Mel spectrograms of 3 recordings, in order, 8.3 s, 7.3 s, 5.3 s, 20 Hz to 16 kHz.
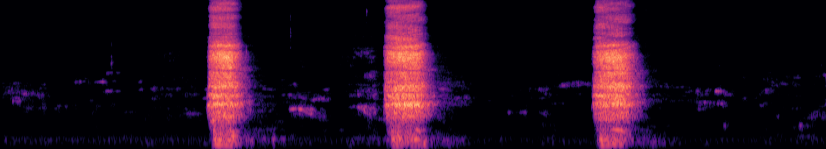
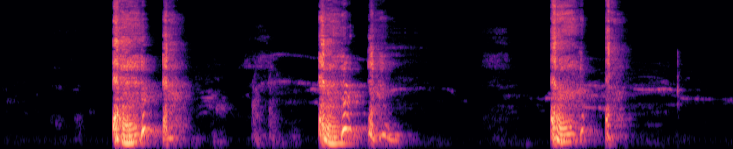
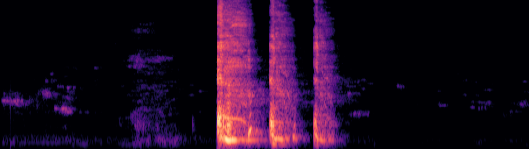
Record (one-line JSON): {"exhalation_length": "8.3 s", "exhalation_amplitude": 32163, "exhalation_signal_mean_std_ratio": 0.29, "three_cough_length": "7.3 s", "three_cough_amplitude": 32768, "three_cough_signal_mean_std_ratio": 0.34, "cough_length": "5.3 s", "cough_amplitude": 32767, "cough_signal_mean_std_ratio": 0.24, "survey_phase": "beta (2021-08-13 to 2022-03-07)", "age": "18-44", "gender": "Female", "wearing_mask": "No", "symptom_none": true, "smoker_status": "Ex-smoker", "respiratory_condition_asthma": false, "respiratory_condition_other": false, "recruitment_source": "REACT", "submission_delay": "1 day", "covid_test_result": "Negative", "covid_test_method": "RT-qPCR", "influenza_a_test_result": "Negative", "influenza_b_test_result": "Negative"}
